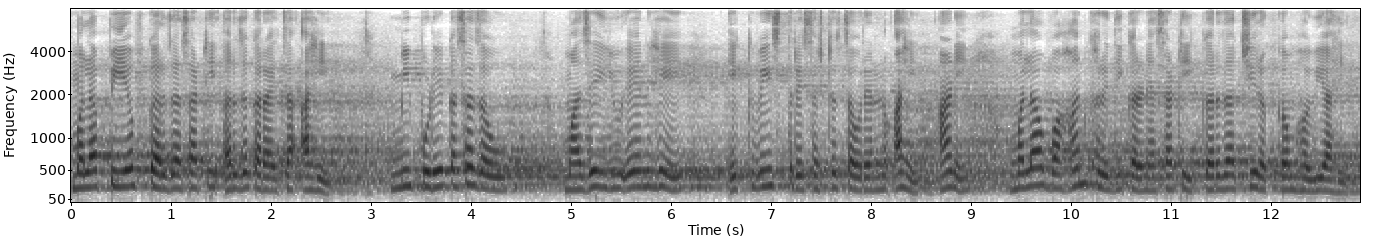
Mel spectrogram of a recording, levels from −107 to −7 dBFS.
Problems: none marked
